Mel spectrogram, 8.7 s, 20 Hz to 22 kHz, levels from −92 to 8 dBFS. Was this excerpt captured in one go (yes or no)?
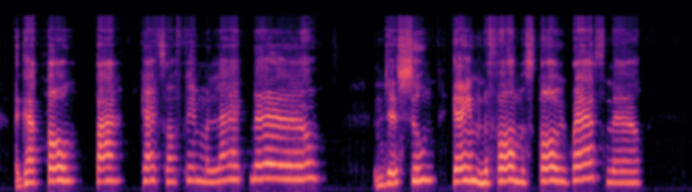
yes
